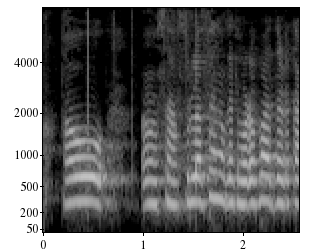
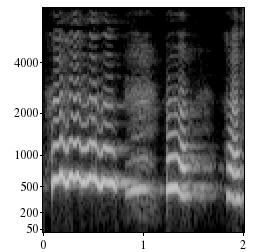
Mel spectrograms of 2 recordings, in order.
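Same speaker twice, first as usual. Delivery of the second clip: laugh; 7 semitones higher than usual. Acted. Mother laughs at the cold excuse.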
